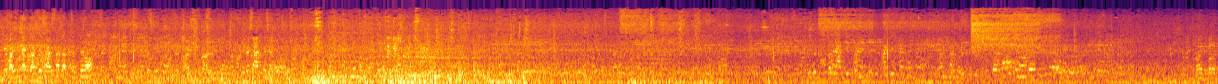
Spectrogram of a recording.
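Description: Many people chatter in the background outdoors.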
